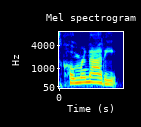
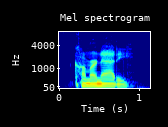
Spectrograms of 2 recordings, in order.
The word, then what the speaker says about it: Comirnaty: Here are the names properly pronounced. – Pfizer's COVID-19 vaccine will now be known as Comirnaty. Moderna will be called the Spikevax, and AstraZeneca's will be called Vaxzevria. – Comirnaty.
